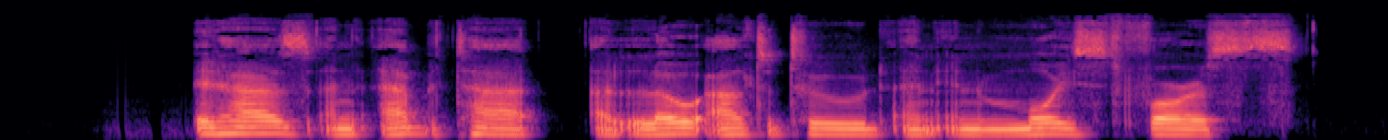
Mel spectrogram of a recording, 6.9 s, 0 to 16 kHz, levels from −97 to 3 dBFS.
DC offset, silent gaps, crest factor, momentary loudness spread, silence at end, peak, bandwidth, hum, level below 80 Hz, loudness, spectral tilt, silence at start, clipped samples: under 0.1%; 2.81-2.89 s; 18 dB; 9 LU; 0.5 s; -8 dBFS; 11 kHz; none; -62 dBFS; -24 LUFS; -5.5 dB/octave; 0.95 s; under 0.1%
